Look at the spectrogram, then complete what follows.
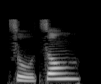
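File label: "祖宗", Mandarin Chinese; chinese flashcards; hsk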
